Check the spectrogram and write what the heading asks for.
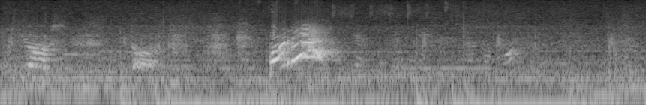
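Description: A woman's voice: a few short vocal sounds, then a loud, rising cry of 'eeey' about two seconds in, over low background music.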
